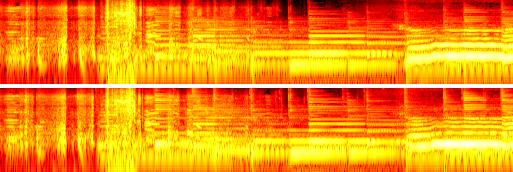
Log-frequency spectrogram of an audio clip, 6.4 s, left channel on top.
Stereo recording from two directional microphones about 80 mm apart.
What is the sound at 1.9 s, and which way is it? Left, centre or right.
Music, right.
